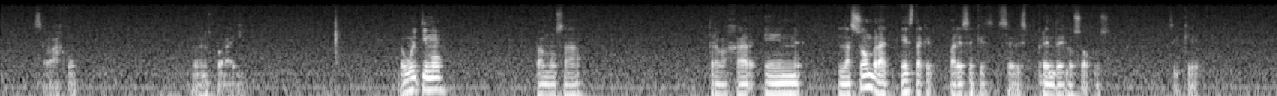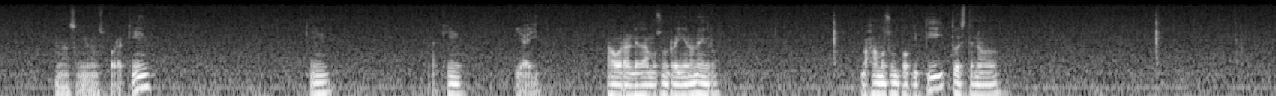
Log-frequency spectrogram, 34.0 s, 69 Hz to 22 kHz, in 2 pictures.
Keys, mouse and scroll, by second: 4.8 ctrl+scroll up 2, 11.7 click, 14.8 click, 16.1 click, 19.0 click, 20.9 click, 22.5 click, 23.5 click, 25.9 click, 27.8 click, 28.4-28.9 ctrl+scroll up 2, 29.7-32.6 drag, 32.8-33.2 ctrl+scroll down 2, 33.3 ctrl+scroll down 2.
